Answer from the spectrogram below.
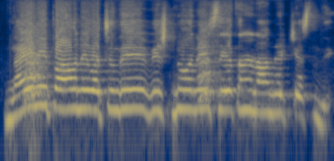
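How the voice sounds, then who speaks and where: A woman with a high-pitched voice reviews a reality show episode. Her commentary is opinionated and fires off pointed rhetorical questions. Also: brisk, a little mellow, slight background noise.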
